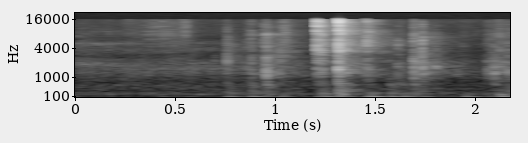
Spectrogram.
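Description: Typing on a computer keyboard: a quick run of keystrokes starting just under a second in.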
